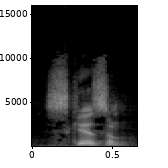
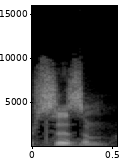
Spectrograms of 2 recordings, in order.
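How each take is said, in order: First: Schism with a hard k, SKIZ-um. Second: Schism with a silent ch, SIZ-um; soft schism. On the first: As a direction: say schism as "skizzum". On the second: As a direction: say schism as "sizzum". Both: Shown as a demonstration. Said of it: "however you pronounce it".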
